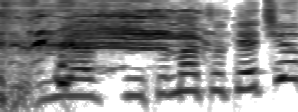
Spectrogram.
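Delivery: voice shot up very high. Imitate how Gendle asks for tomato ketchup in any foreign country, in a very high-pitched Gendle voice. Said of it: "His voice goes 8 octaves higher".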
